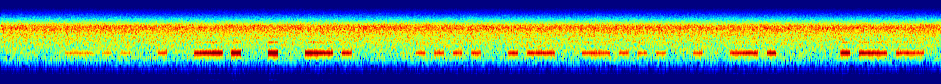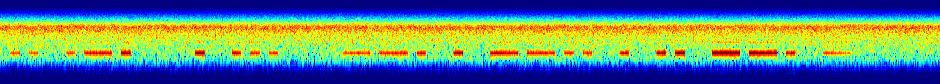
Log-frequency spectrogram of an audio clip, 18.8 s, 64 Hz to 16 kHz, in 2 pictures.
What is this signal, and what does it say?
Morse code, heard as a keyed tone, machine-sent, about 13 wpm, 490 Hz, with heavy radio static and fading. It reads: DENEN HABEN WIR ES GEZEIGT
